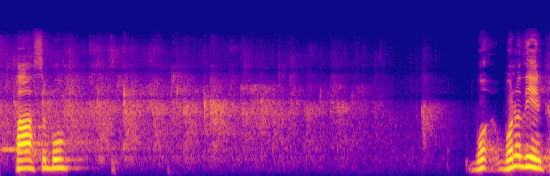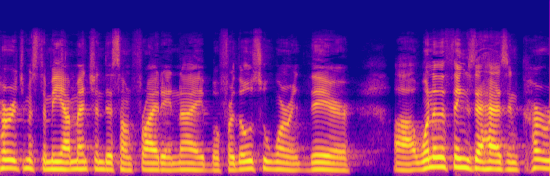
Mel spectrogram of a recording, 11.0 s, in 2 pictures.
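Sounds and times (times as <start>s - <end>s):
crowd applauding: 0.0s - 4.5s
speech: 0.2s - 0.8s, 4.8s - 10.9s.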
